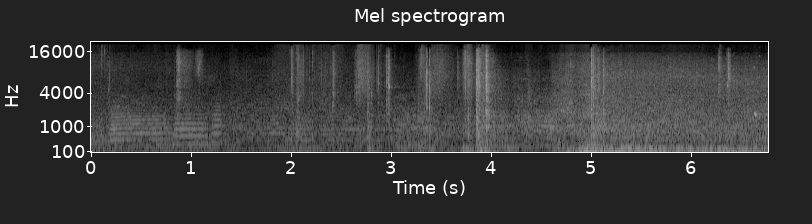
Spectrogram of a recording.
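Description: A car driven in the video game Mafia Definitive Edition, an engine hum with a horn-like tone early on, rising to a louder, steady rumbling drive in the final seconds.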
